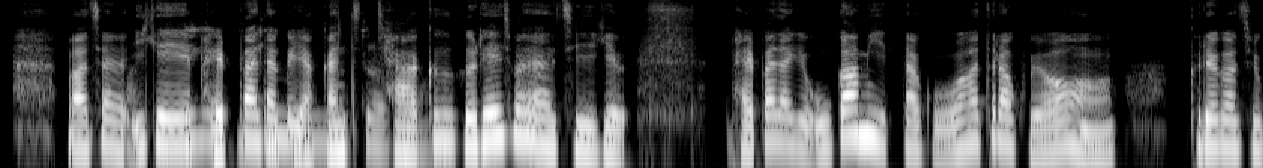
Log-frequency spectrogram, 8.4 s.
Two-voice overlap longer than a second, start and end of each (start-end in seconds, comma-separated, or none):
0.8-2.9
